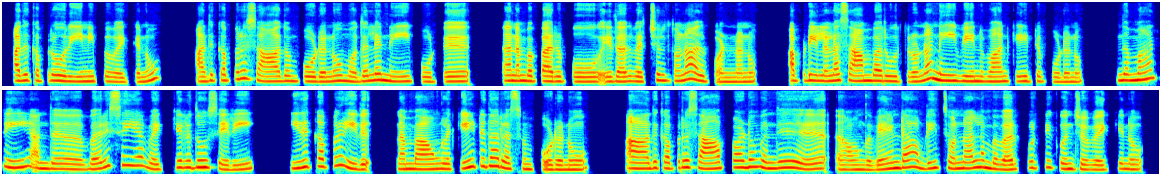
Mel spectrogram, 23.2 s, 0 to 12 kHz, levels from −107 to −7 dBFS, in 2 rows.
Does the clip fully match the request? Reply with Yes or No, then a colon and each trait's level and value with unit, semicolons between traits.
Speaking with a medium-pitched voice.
No: high, 215 Hz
